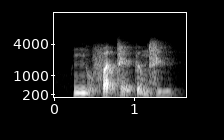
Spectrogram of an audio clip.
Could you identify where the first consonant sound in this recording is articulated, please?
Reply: palatal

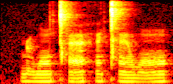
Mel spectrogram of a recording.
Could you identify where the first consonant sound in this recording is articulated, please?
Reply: retroflex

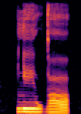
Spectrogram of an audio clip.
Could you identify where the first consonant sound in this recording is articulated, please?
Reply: alveolar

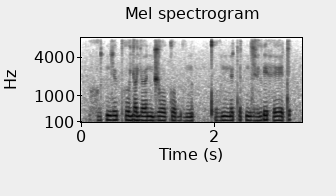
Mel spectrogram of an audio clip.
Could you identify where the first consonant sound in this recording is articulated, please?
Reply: glottal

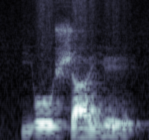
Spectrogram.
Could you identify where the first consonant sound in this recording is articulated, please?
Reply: palatal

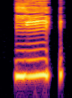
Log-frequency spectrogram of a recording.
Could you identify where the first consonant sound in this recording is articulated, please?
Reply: palatal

